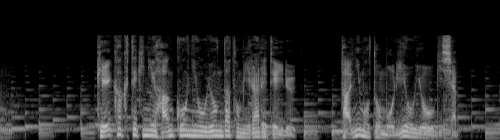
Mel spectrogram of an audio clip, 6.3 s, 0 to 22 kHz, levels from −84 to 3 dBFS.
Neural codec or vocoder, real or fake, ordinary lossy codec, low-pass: none; real; none; none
